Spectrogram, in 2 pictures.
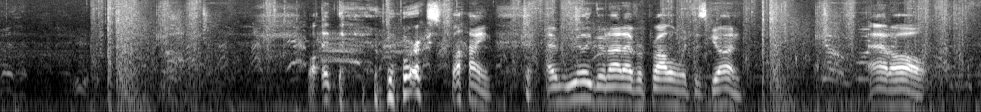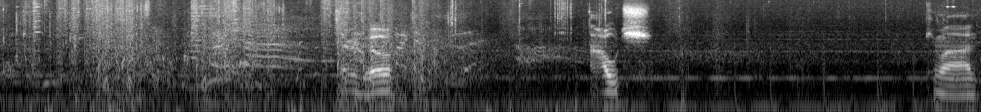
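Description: Gunshots fire in short, rapid bursts.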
